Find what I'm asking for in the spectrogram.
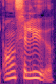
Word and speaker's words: ensellure: It's spelled E-N-S-E-L-L-U-R-E, encelure.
